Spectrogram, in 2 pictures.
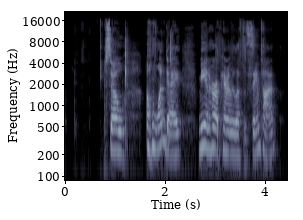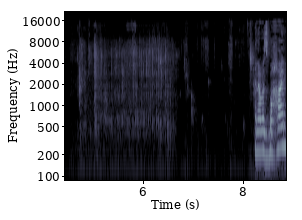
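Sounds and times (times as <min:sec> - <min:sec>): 
speech: 0:00.8 - 0:04.3, 0:08.2 - 0:08.8
person sipping a drink of water: 0:04.6 - 0:08.2.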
